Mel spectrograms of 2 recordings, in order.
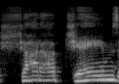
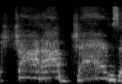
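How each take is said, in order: First: Raised-pitch mock yell, not loud; half-voiced imitation of screaming; imitated nephew's scream. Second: Very high mock shriek, kept soft; tiny squeaky imitation of a shriek; imitated escalating scream. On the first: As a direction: act out a kid's gleeful yell, held back. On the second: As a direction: squeal it as a pretend scream without the volume. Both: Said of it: "screaming in my face louder and louder".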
